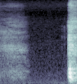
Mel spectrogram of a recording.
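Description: A single sharp cough bursts out close and loud at the end, following a stretch of quiet.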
